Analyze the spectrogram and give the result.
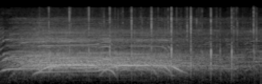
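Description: A large outdoor crowd in Battery Park, New York City, roars and cheers loudly for Greta as she takes the stage, many voices shouting and whooping together with scattered claps, the din holding steady before easing slightly toward the end.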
